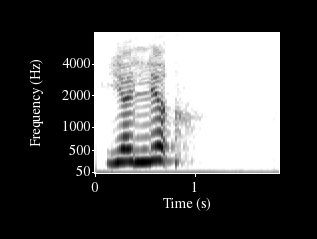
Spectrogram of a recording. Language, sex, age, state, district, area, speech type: Kashmiri, female, 30-45, Jammu and Kashmir, Bandipora, rural, read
